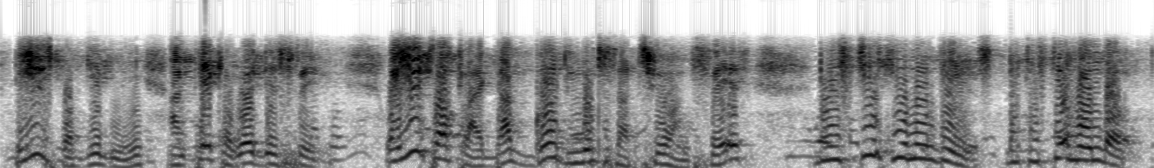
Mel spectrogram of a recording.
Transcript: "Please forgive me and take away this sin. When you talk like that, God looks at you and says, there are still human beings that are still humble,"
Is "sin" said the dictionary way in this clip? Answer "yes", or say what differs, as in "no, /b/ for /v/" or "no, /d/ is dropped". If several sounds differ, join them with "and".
no, /θ/ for /s/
